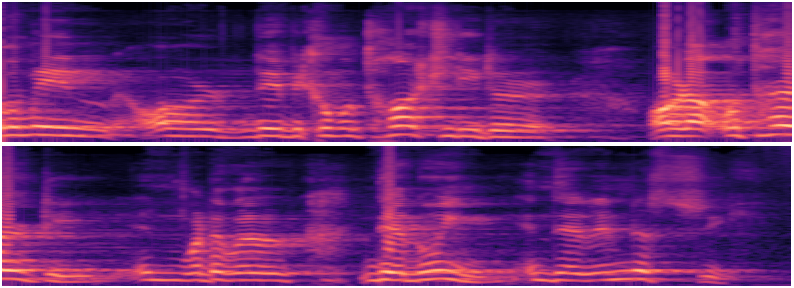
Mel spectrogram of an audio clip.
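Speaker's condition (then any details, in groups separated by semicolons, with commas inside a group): Cerebral palsy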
